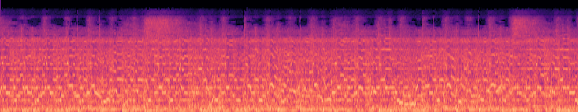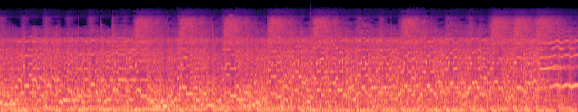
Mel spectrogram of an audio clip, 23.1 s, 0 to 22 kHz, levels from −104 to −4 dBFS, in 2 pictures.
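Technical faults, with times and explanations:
17.75–17.91 s, loud pop: two sharp pops in quick succession jump out about 15 dB above the surrounding sound, which carries on underneath. A sudden voltage step or pulse, likely from a plug, switch, static discharge or driver glitch, briefly reached the signal.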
